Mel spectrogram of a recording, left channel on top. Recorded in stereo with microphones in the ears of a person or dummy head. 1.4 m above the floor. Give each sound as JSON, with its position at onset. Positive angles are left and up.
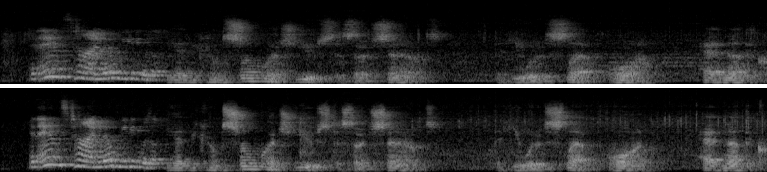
{"t": 0.3, "sound": "a woman speaking", "side_deg": -65, "distance_m": 1.8}
{"t": 1.7, "sound": "a man speaking", "side_deg": -50, "distance_m": 3.5}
